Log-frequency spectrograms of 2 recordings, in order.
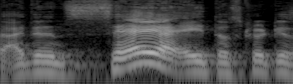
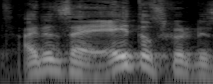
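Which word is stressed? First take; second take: say; ate. First: The word say is stressed. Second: The word ate is stressed. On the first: The speaker only thought it. "I might have thought of it" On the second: The speaker did something else to them. "I might have squashed them"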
